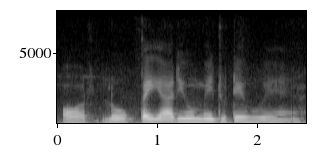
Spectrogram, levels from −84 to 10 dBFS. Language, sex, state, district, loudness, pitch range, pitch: Hindi, female, Rajasthan, Jaipur, -17 LUFS, 170-195 Hz, 185 Hz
